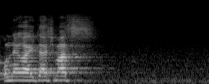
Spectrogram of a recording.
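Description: An elderly man speaks briefly through a microphone.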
